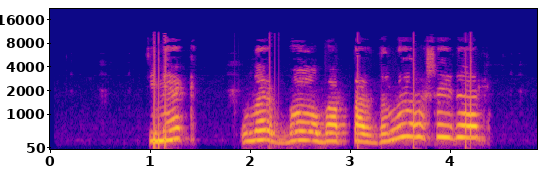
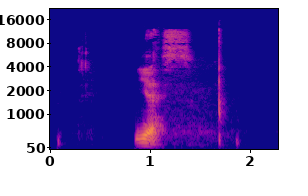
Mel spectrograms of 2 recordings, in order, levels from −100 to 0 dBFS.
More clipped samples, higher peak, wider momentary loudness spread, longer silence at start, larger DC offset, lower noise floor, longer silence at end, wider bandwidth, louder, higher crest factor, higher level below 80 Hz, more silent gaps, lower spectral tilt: neither; first, -2 dBFS vs -20 dBFS; second, 5 LU vs 17 LU; first, 1 s vs 0.85 s; neither; second, -71 dBFS vs -76 dBFS; about the same, 0.5 s vs 0.55 s; second, 10.5 kHz vs 12.5 kHz; first, -17 LUFS vs -37 LUFS; second, 16 dB vs 22 dB; first, -52 dBFS vs -90 dBFS; neither; first, -6.5 dB/octave vs -2.5 dB/octave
